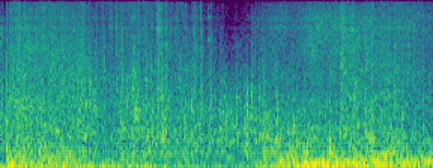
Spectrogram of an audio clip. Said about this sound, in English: Yes, and you have your amazing exploding snow globes.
